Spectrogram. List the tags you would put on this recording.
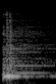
Music > Solo percussion
snares fx percussion roll realdrums hit snaredrum rimshots brass flam rim beat crack oneshot rimshot processed drum realdrum sfx drums perc kit snareroll reverb ludwig snare hits acoustic drumkit

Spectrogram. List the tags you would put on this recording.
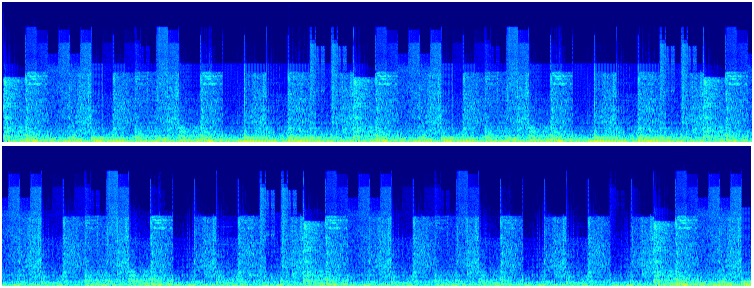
Music > Multiple instruments
Games Underground Industrial Ambient Sci-fi Horror Cyberpunk Noise Soundtrack

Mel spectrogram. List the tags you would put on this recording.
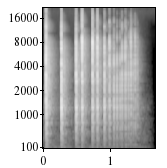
Sound effects > Objects / House appliances
Blue-brand Blue-Snowball dice roll surface wooden

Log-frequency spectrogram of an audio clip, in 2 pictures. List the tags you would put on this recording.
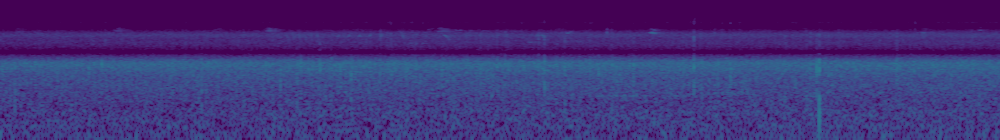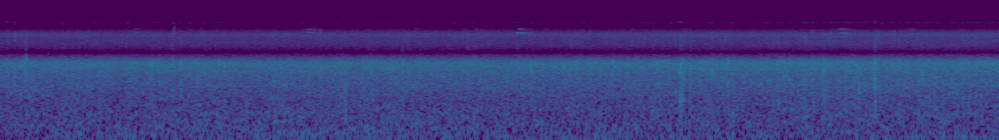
Soundscapes > Nature
natural-soundscape Dendrophone soundscape weather-data artistic-intervention field-recording alice-holt-forest phenological-recording data-to-sound modified-soundscape sound-installation nature raspberry-pi

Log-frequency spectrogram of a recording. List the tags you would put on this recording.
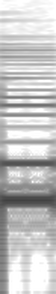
Instrument samples > String
guitar sound cheap tone design arpeggio stratocaster

